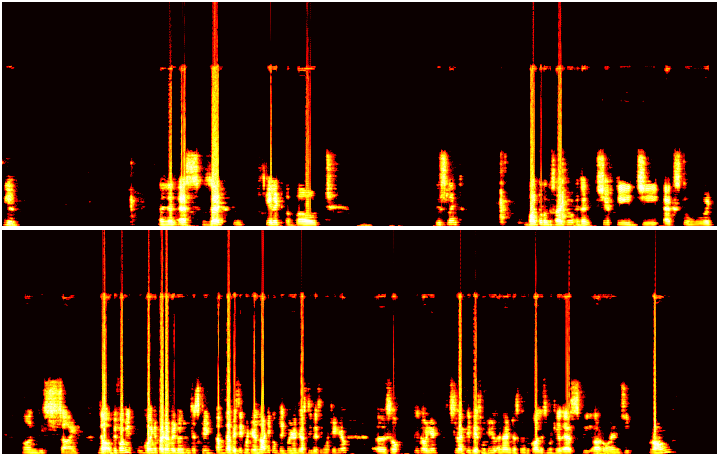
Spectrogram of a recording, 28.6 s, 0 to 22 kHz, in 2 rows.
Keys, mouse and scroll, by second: 0.7 KP_3, 1.2-1.8 scroll up 5, 1.8-3.4 scroll down 2, 3.4 s, 10.3 KP_1, 12.1 shift+d, 15.8-19.0 middle drag, 21.8 click, 22.8-24.7 drag, 24.8-28.6 drag.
